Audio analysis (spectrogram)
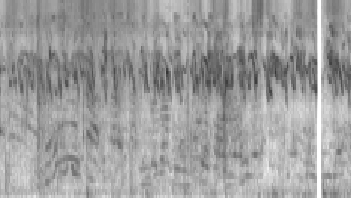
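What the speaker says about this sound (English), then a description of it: "No idea what to do with all these wet chicks." A crowd of wet baby chicks cheeps continuously and busily in high, rapid chirps, many overlapping calls close by, with faint clucking beneath.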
